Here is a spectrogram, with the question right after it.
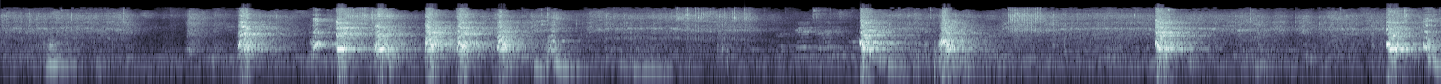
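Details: Cocker Spaniel. A Cocker Spaniel lets out short, sharp barks, some in quick clusters and others spaced a second or more apart. People talk quietly between the barks.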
